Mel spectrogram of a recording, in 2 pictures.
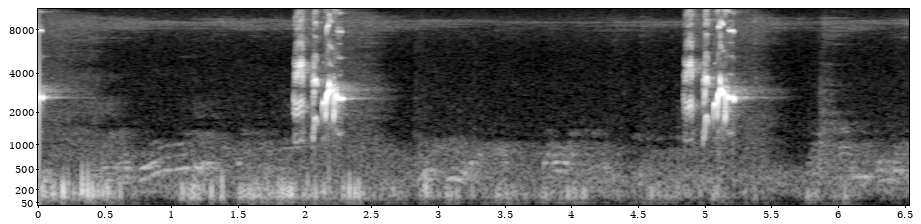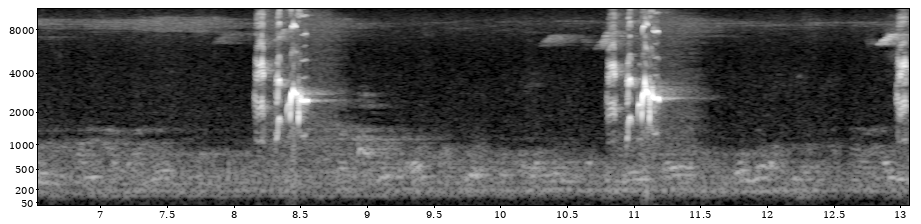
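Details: Sooty-headed bulbul singing hard as lure sound for catching birds' attention; brief chattering bursts repeat about every three seconds, with soft low rustling at the start.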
